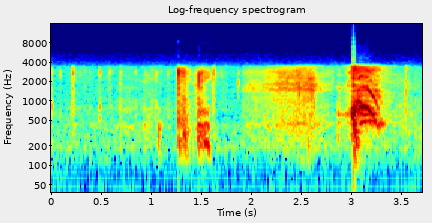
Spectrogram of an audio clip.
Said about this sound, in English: Okay. And sorry about the cough. No, no worries. A lot of people had it this time of year.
